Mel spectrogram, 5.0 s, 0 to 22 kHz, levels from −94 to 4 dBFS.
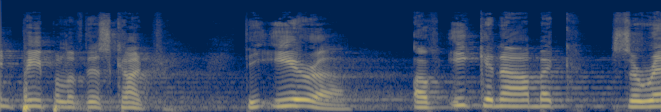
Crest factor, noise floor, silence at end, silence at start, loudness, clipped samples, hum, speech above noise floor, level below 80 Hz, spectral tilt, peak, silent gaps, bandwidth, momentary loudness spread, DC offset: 18 dB; -54 dBFS; 0 s; 0 s; -28 LUFS; under 0.1%; none; 27 dB; -56 dBFS; -5.5 dB/octave; -10 dBFS; none; 14 kHz; 15 LU; under 0.1%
